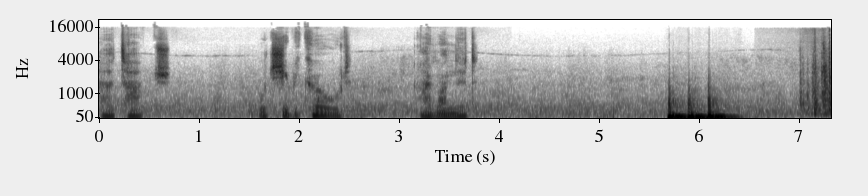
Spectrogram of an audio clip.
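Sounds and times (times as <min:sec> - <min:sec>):
speech: 0:00.1 - 0:00.8, 0:01.5 - 0:02.6, 0:03.2 - 0:03.9
firm knocks on a wooden door: 0:05.7 - 0:06.6.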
